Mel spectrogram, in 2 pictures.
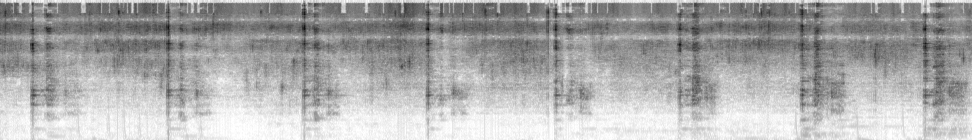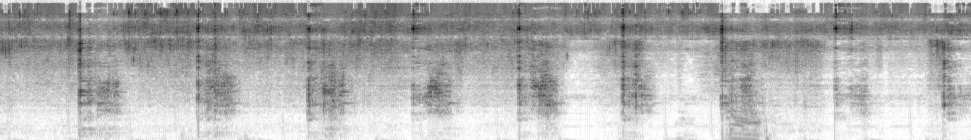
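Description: A steak frying in a pan with butter, a steady loud sizzle with repeated scraping and basting strokes at a regular rhythm, close up, with no talk.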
